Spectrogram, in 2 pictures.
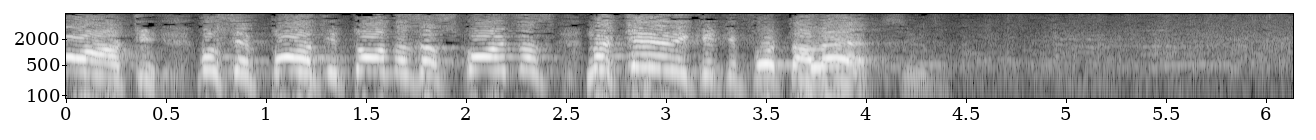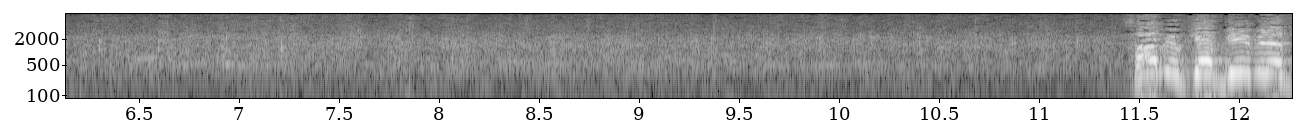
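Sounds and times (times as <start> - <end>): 
speech: 0.2 - 4.5, 11.4 - 12.2
audience applause: 4.5 - 12.2.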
